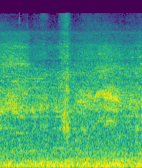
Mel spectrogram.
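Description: A bird calling faintly, once about a second and a half in, over a steady low outdoor background rumble, with a faint tick about a second in.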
